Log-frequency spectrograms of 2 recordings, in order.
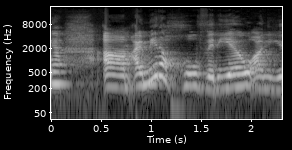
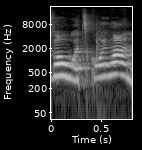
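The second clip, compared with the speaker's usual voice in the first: friend asking gently; 8 semitones higher than usual. Retold or imitated. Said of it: "And she goes".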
